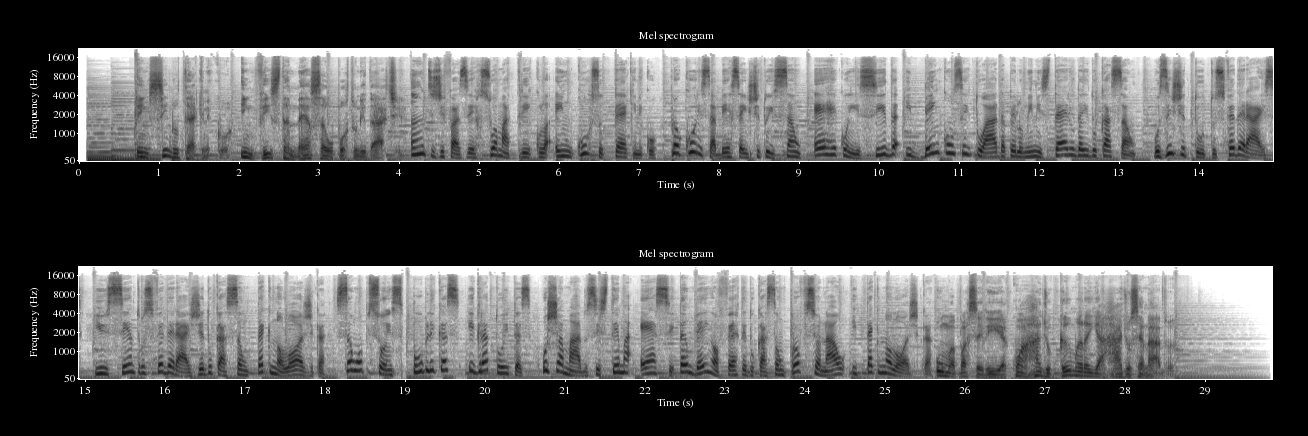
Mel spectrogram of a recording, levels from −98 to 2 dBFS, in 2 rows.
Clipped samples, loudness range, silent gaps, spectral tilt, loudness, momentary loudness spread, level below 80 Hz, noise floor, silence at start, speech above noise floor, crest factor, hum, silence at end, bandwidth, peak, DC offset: under 0.1%; 2 LU; none; -4 dB/octave; -16 LUFS; 5 LU; -32 dBFS; -45 dBFS; 0.1 s; 29 dB; 16 dB; none; 0.55 s; 19 kHz; 0 dBFS; under 0.1%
